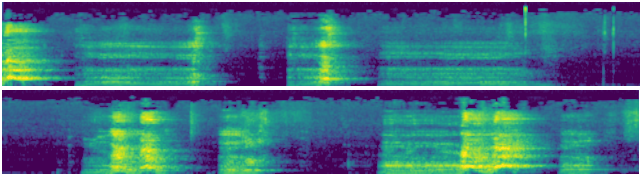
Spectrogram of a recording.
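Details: Dog giving loud, throaty barks mixed with longer, drawn-out, whining bark-howls, in uneven bursts separated by short silences.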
